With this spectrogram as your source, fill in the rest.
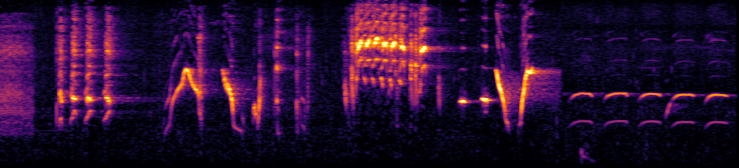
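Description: A bird calls loudly with sharp, whistling and rising cries.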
